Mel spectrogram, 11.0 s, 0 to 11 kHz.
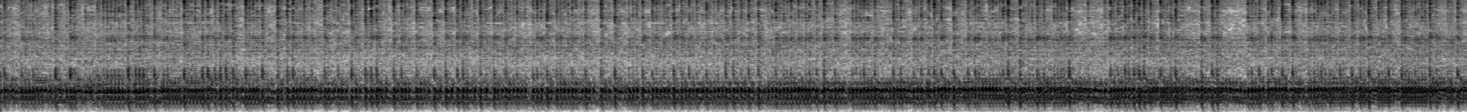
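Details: Chainsaw fitted with a 372 carburetor, repaired ball-bearing detent and a copper-wire choke, test run after repair: steady high-pitched scream held evenly at full revs, no stumbling or surging; running cleanly.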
